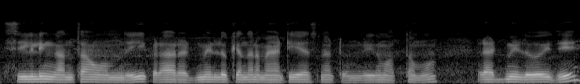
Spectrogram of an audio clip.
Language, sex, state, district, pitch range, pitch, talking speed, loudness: Telugu, male, Andhra Pradesh, Guntur, 105-115 Hz, 110 Hz, 135 wpm, -27 LUFS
